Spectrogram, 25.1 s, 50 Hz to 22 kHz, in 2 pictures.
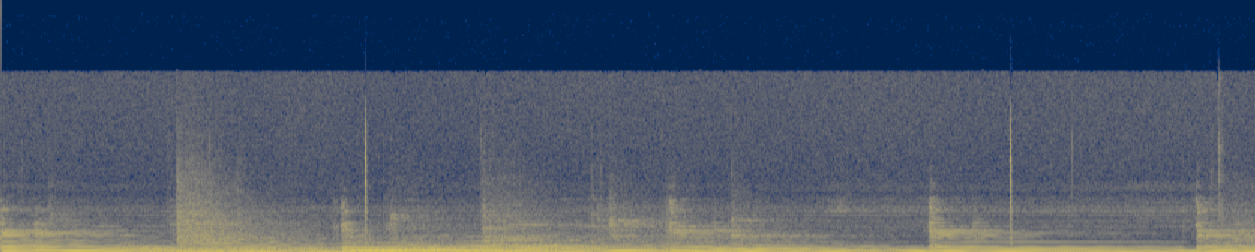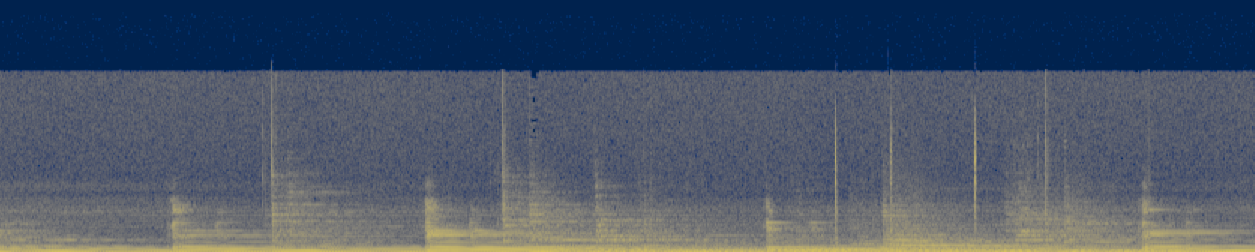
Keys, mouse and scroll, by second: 1.5-2.5 scroll up 2, 5.5-7.4 drag, 11.3-11.7 drag, 11.9-13.3 scroll down 10, 13.3 scroll down 2, 13.4-22.2 middle drag, 22.2-25.1 drag.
